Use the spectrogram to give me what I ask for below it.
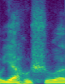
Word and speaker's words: Yahushua: that it was over so yahushua is the true pronunciation so um we see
